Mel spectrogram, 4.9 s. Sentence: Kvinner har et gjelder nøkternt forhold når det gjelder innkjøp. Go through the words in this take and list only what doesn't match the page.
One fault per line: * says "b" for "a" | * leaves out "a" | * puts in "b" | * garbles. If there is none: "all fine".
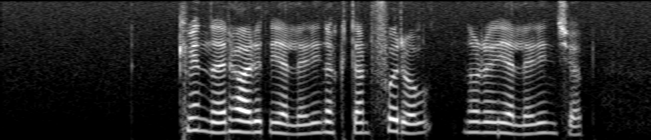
all fine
